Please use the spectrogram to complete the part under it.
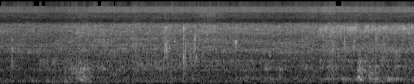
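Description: Tap water runs steadily into a bowl as fresh water is poured for a pet, making a continuous, even hiss and splash at moderate level with no one talking.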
